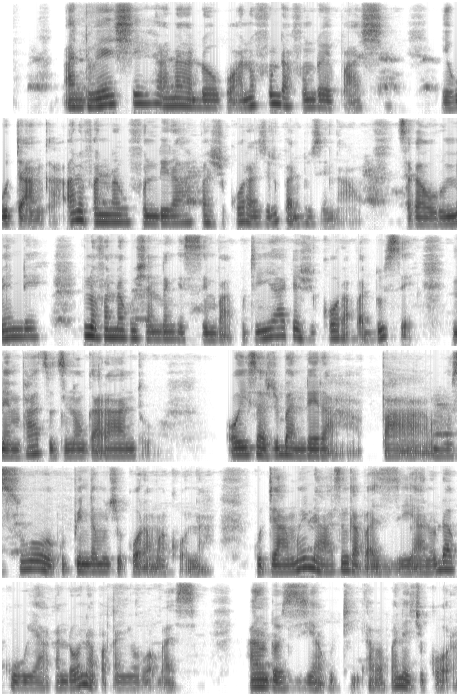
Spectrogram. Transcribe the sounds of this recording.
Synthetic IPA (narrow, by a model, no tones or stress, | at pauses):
a̰ntue̞ʃeanaːɗo̞ko̞̰a̰no̞fundafundo̞je̞pa̰ʃije̞kuta̰ŋɡa̰a̰no̞fanirakufundiɾapaʐiko̞ɾaʐiripadʱuze̞na̰ːwosakaɦuɾume̞nde̞ino̞fanirakuʃandaŋɡe̞simba̰kutiːjake̞ʐiko̞ɾa̰pa̰dʱuze̞̰ne̞mpʰat͡sod͡zino̞ɡʱa̰ɾʔaːntʰu | o̞isaʐiɓande̞ɾa̰pa̰musuwo̞we̞kupindamut͡ʃiko̞̰ɾa̰mwakʰo̞̰ːnakutiamwe̞nas̬iŋɡapa̰ziḭa̰no̞ɗakuːjaːkando̞ːnapakaɲo̞rwa̰ɓa̰ːsi̥ | ano̞to̞zija̰kutia̰papane̞t͡ʃiko̞̰ːɾa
